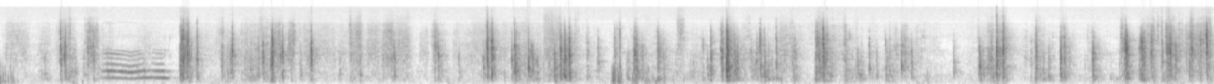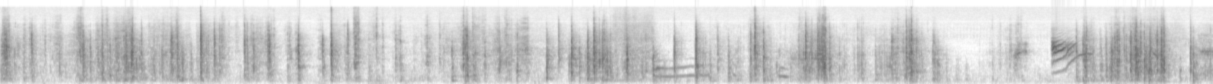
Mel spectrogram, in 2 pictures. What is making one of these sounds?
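A baby coos and squeals up close.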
